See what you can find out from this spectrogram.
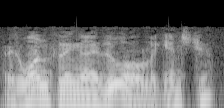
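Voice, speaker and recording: An actor playing a drunk, wounded gambler in an old western radio drama, husky and halting, with a rueful manner. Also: male voice, mid-range voice, very animated. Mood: wry, relieved. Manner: slow, halting, rueful chuckling. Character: wounded gambler gunslinger, drunk, bitterly relieved. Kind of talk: 1950s western radio acting. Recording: dull, dry old radio recording.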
